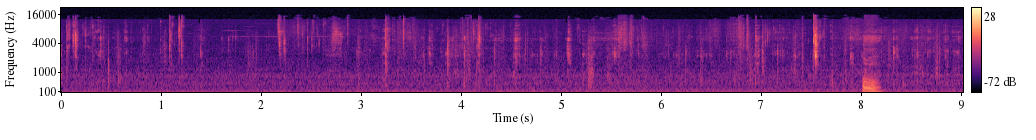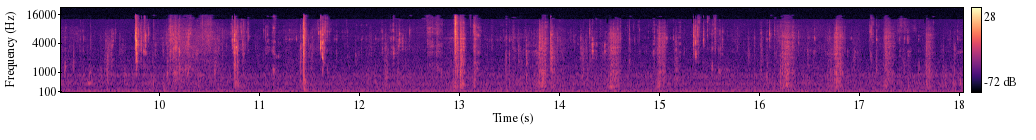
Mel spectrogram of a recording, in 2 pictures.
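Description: Close-miked eating sounds: a person chewing a mouthful of food, with wet mouth clicks, lip smacks and a few crunches scattered throughout. A short falling 'hmm' comes about eight seconds in.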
